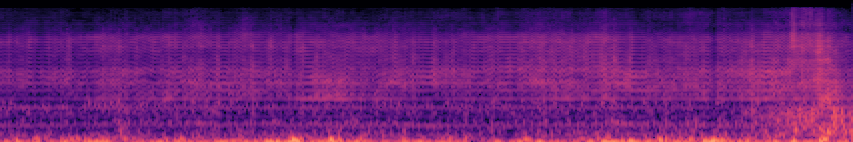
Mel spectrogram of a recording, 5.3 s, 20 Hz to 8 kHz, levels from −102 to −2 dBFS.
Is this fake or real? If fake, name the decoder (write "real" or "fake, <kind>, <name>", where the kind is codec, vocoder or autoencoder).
fake, vocoder, Vocos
